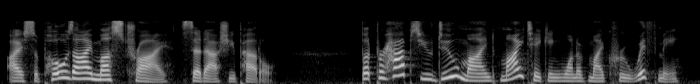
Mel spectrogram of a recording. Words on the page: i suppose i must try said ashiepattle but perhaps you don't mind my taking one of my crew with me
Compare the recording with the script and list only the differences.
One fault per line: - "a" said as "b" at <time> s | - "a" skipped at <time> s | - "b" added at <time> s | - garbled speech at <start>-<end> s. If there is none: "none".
- "don't" said as "do" at 4.3 s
